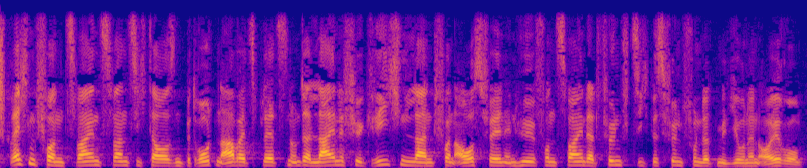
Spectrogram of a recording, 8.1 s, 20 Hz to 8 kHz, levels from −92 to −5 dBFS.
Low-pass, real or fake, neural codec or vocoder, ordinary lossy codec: 7.2 kHz; real; none; none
